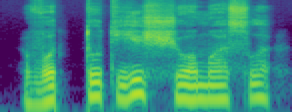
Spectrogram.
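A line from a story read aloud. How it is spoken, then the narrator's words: Mumbled. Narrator (Russian): бормотала Занна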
